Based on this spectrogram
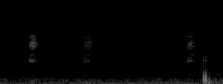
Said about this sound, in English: Can you hear the frog? He just came back.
